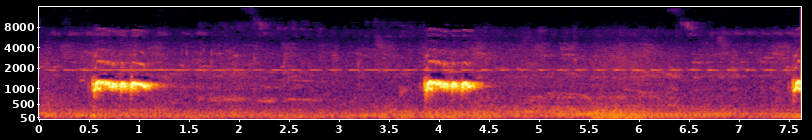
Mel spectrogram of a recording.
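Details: Zebra dove of a local Indonesian strain, prized for a smooth voice and used to draw other birds into song. Brief rolling, vibrating coos come at regular intervals above a low rumble.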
